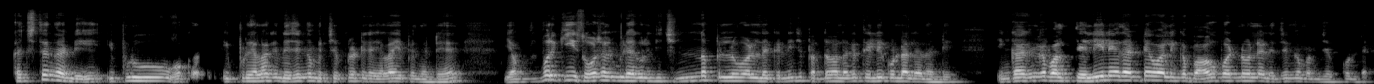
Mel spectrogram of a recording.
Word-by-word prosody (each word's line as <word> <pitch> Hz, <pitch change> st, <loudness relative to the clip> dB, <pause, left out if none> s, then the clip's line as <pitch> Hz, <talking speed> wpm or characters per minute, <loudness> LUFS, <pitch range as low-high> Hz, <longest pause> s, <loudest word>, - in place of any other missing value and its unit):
ఖచ్చితంగా 155 Hz, +8 st, -1 dB
అండి. 140 Hz, -5 st, -1 dB, 0.3 s
ఇప్పుడూ 165 Hz, +4 st, +1 dB, 0.4 s
ఒక -, -, -9 dB, 0.4 s
ఇప్పుడు 140 Hz, +3 st, -5 dB
ఎలాగా 165 Hz, +1 st, +1 dB
నిజంగా 155 Hz, +3 st, 0 dB
మీరు 145 Hz, -1 st, -4 dB
చెప్పినట్టుగా 145 Hz, 0 st, -5 dB
ఎలా 140 Hz, -, +3 dB
అయిపోయిందంటే 125 Hz, -4 st, -5 dB, 0.7 s
ఎవ్వరికి 200 Hz, -, -3 dB
సోషల్ 180 Hz, +2 st, +2 dB
మీడియా 170 Hz, -1 st, +3 dB
గురించి 155 Hz, -1 st, -2 dB
చిన్న 160 Hz, +6 st, -5 dB, 0.2 s
పిల్లవాళ్ళ 165 Hz, -1 st, +2 dB
దగ్గర 145 Hz, -1 st, -4 dB
నుంచి 165 Hz, +2 st, -5 dB
పెద్దవాళ్ళ 150 Hz, 0 st, -1 dB
దగ్గర 155 Hz, +2 st, -4 dB
తెలియకుండా 155 Hz, -1 st, +1 dB
లేదండి. 115 Hz, -3 st, -3 dB, 0.5 s
ఇంకా 155 Hz, +4 st, +1 dB
ఇంకా 180 Hz, +2 st, +1 dB
వాళ్ళకి 165 Hz, -1 st, +3 dB
తెలియలేదంటే 190 Hz, +4 st, +4 dB
వాళ్ళు 180 Hz, -2 st, +6 dB
ఇంకా 165 Hz, 0 st, -3 dB
బాగుపడినోళ్ళే 165 Hz, +3 st, 0 dB
నిజంగా 145 Hz, +2 st, -7 dB
మనం 125 Hz, -1 st, -8 dB
జెప్పుకుంటే. 120 Hz, 0 st, -11 dB
155 Hz, 145 wpm, -20 LUFS, 140-170 Hz, 0.7 s, వాళ్ళు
